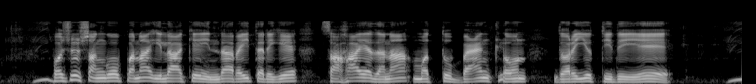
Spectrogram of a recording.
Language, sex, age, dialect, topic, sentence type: Kannada, male, 36-40, Mysore Kannada, agriculture, question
